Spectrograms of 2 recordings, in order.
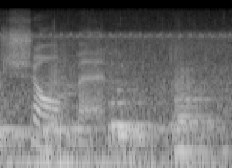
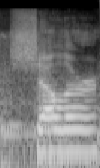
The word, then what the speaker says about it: Schneller: Scheller, no Schulman. Scheller, not Schulman. Scheller, Knachtelman. Scheller, Knachtelman. No matter how you say it, our local family-owned plumbing, heating, and air team is here for you. There's no A.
